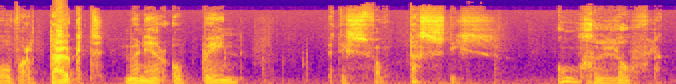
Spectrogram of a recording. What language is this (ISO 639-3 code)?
nld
